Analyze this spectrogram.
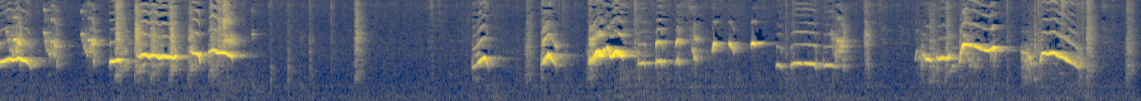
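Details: Pet cockatiel trying to talk and sing: bursts of clear whistled notes, some rising and some sliding, mixed with short chattering syllables in phrases of about two seconds separated by brief pauses.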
